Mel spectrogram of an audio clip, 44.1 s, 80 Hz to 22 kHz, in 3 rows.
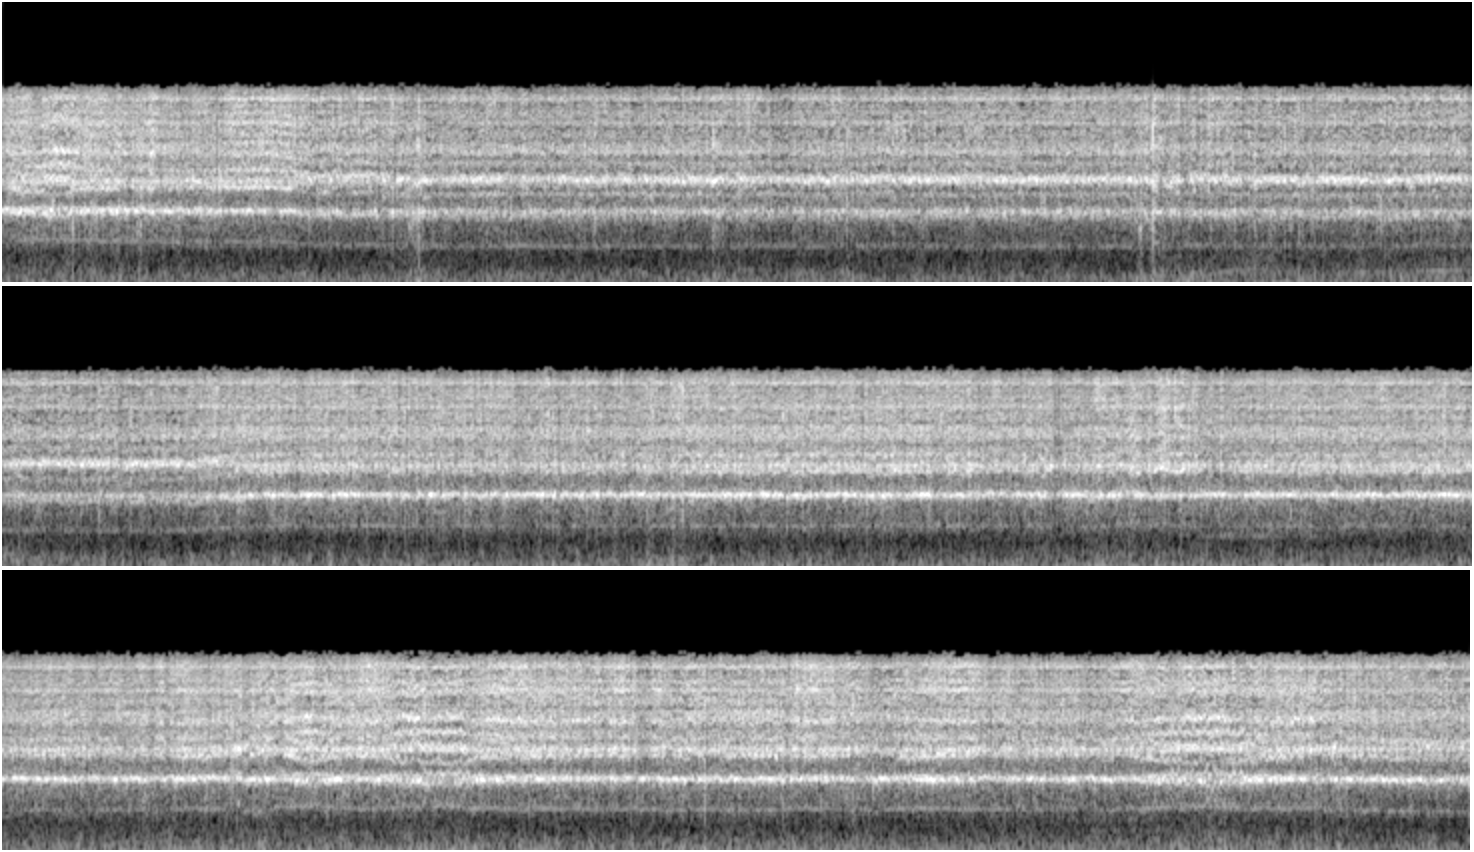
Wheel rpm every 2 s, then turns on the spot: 150, 140, 140, 130, 130, 130, 130, 130, 150, 150, 150, 150, 150, 150, 150, 150, 150, 150, 150, 150, 150, 150.
none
